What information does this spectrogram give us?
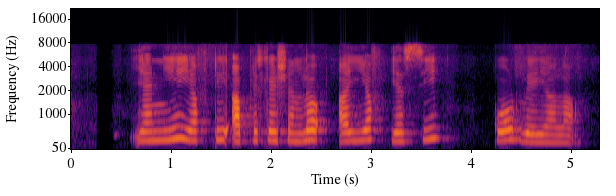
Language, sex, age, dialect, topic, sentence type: Telugu, female, 31-35, Central/Coastal, banking, question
